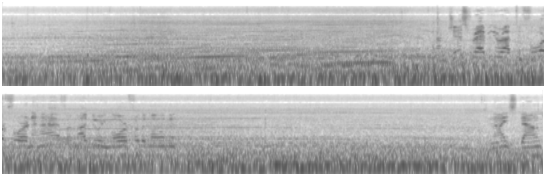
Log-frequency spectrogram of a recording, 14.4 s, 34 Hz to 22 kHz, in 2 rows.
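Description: Mid-mounted 5.2-litre V12 of a 1989 Lamborghini Countach 25th Anniversary heard from inside the cabin while driving, its note rising in pitch over the first few seconds as the car pulls away, then running on steadily with a deep low rumble.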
